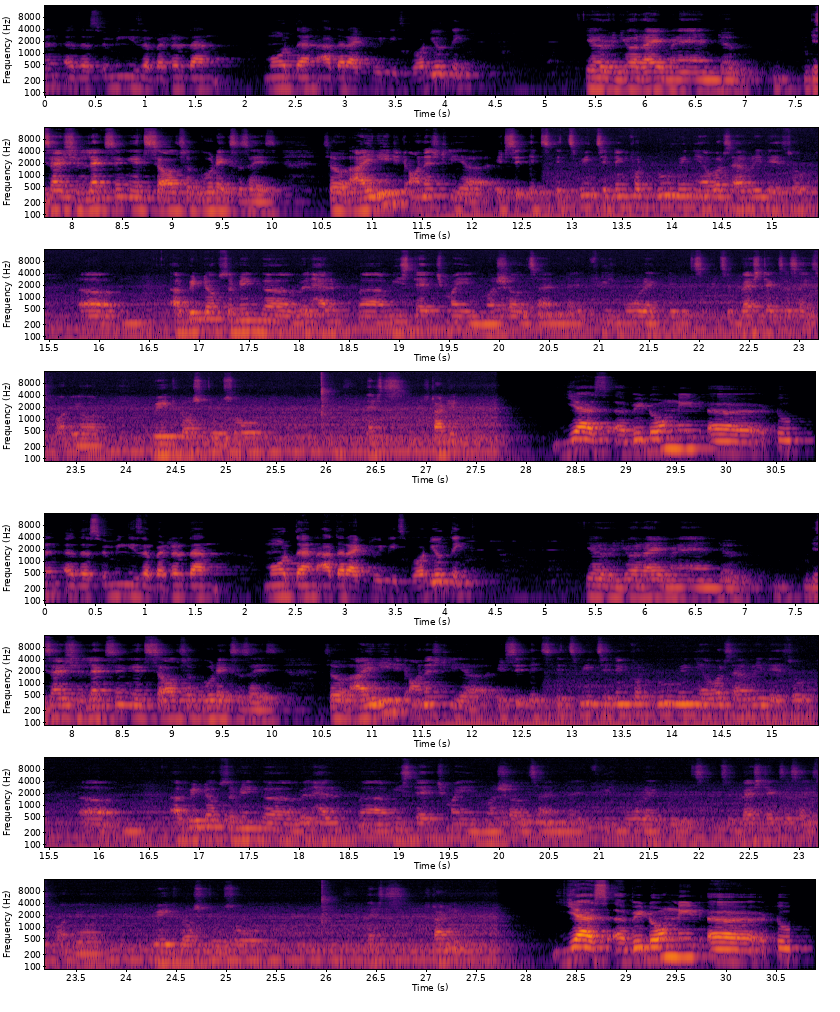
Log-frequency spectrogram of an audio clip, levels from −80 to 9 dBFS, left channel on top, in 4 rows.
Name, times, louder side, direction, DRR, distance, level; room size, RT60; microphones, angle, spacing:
voice 1, 0.0-1.7 2.2-4.3 28.3-30.7, right 5 dB, 35° right, 0.3 m, -28 dB
voice 2, 5.4-25.3 26.0-27.4, left 2 dB, 85° left, 1.2 m, -33 dB
sound 1, 11.2-18.9, right 1 dB, 15° right, 1.5 m, -43 dB
sound 2, 12.7-27.7, left 1 dB, 45° left, 1.4 m, -40 dB
7.0 x 5.8 x 5.5 m
head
